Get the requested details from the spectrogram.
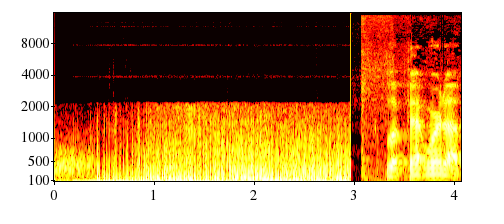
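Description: A huge explosion roars with a deep rumble.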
